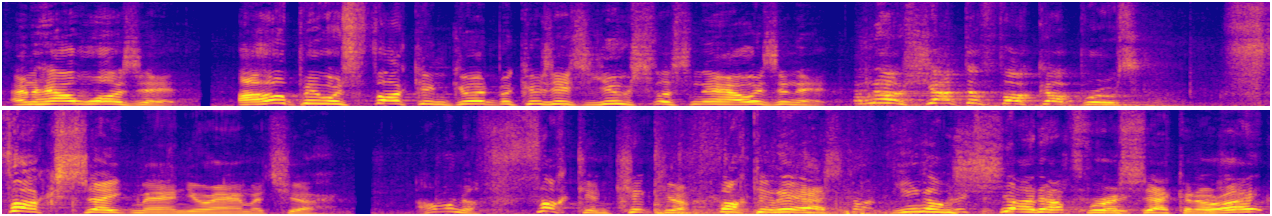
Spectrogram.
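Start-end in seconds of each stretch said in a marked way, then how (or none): none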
